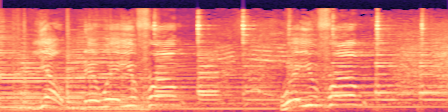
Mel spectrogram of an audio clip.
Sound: audience shouting

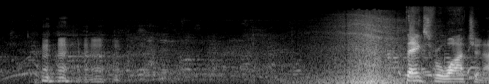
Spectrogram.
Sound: chuckling

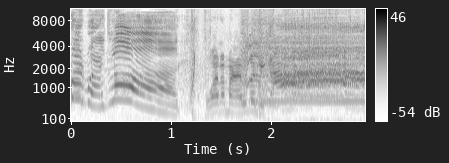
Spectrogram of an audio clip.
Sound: screaming

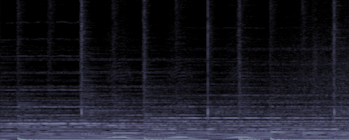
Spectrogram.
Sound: phone beeps

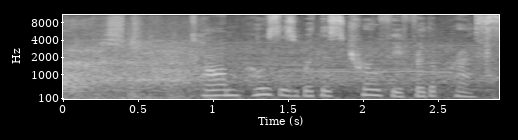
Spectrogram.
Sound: crowd cheering

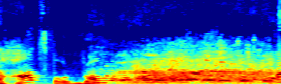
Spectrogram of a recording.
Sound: audience laughing

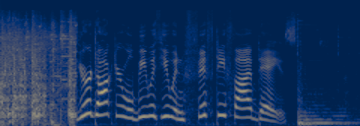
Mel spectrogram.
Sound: window breaking; voiceover; intense music

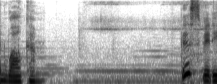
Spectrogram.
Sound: jingling

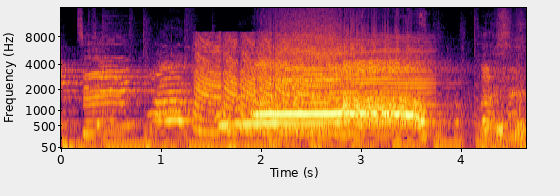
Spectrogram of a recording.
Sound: air horn blowing

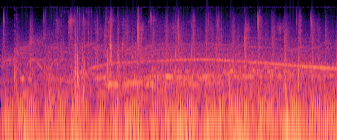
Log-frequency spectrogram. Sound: sirens

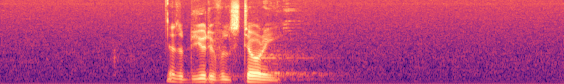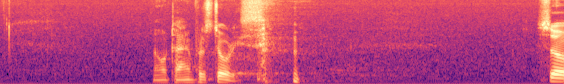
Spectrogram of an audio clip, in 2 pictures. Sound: laughs

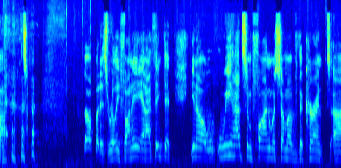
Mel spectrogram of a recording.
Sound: laughter

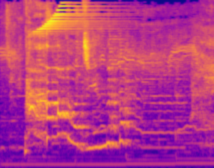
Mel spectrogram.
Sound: laughs

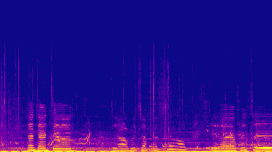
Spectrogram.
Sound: children chattering

